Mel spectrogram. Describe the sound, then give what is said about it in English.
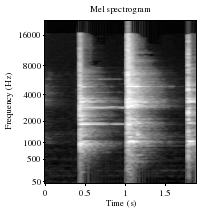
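Fire irons clatter over in three loud metallic clangs, each ringing out with a bright, bell-like tail before the next strikes. No voices are heard. “Oh, dear, you've knocked over the fire irons, which definitely just made a noise.”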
